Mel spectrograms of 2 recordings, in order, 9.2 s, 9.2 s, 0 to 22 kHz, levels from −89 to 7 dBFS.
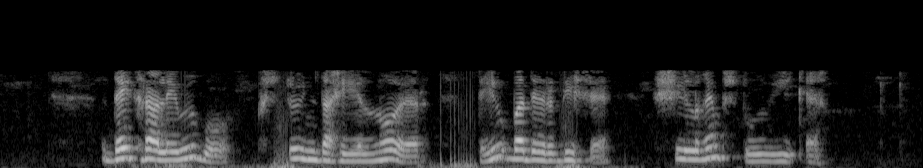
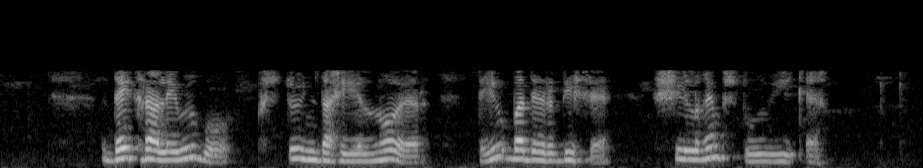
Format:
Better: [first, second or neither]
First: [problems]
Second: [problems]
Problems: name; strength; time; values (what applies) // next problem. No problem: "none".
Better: second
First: background sound (Zipper (clothing)); 18 dB below the speech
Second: none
